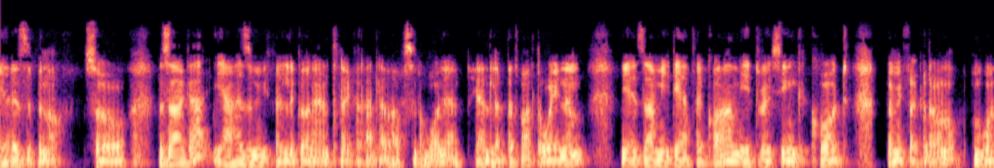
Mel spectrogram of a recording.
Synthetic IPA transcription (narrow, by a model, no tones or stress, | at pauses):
jɛhɨzbnə̰w | səwʔɨzːaɡajahɨzbɨmːifəlːɨɡəwnjant̪ʼnəɡəɾa̰lːə̰βa̰βsnə̰wməhonja̰lːə̰bːət̪ma̰lət̪ʰːəwɔjnɨmjɛzːamid̪ijat̪ʰəkʼʷamjɛd̪ɾesiŋɡkʰod̪b̥əmːifəkʼd̪əwnəwməhon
